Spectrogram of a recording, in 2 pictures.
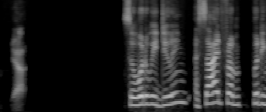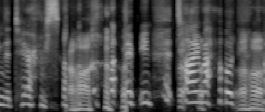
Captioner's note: laugh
